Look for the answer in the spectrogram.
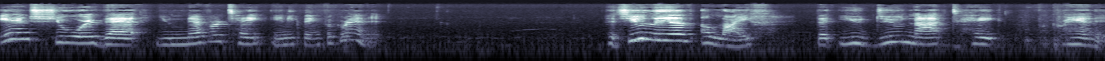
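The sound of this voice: A woman speaks at a slow pace with long, frequent pauses, her bright, sharp tone rising and falling in lively intonation. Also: medium pitch for a woman.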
